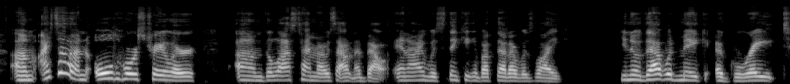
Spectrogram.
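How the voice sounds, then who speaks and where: At a moderate pace, a woman with an American accent and an unremarkable speaking voice uses ordinary pitch variation, recorded very cleanly against a silent background with a dry, close sound and no echo. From Colorado. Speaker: livestream host, cabin dweller. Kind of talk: casual livestream chat reading viewer comments. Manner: conversational with fillers.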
